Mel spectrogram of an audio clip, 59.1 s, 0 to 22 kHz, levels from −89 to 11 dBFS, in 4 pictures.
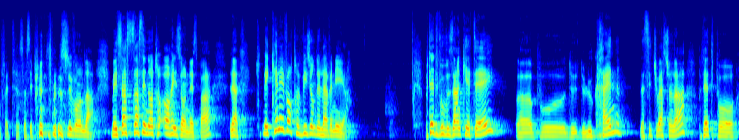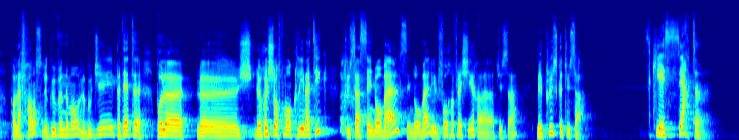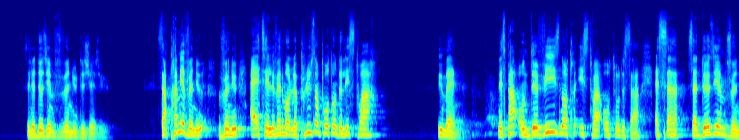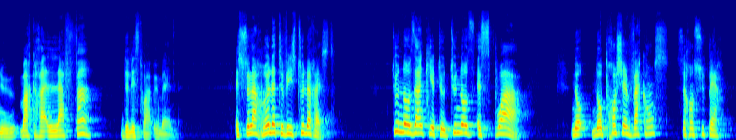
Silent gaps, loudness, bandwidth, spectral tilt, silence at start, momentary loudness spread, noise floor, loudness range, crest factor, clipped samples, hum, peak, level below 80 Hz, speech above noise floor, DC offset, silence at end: none; -24 LUFS; 13 kHz; -7.5 dB/octave; 0.1 s; 12 LU; -78 dBFS; 6 LU; 20 dB; under 0.1%; 50 Hz at -60 dBFS; -6 dBFS; -78 dBFS; 55 dB; under 0.1%; 0.3 s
